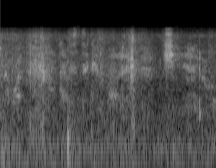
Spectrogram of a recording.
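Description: Whispered speech: short, breathy, hushed talk.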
